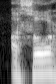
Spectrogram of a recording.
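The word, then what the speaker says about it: Ausar: That's Amen over Azor, or is his name pronounced Azor? Asor, A yeah.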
